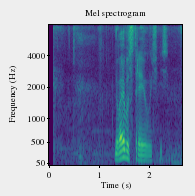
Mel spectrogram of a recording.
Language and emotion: Russian, neutral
